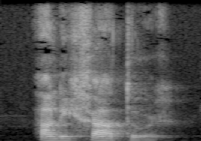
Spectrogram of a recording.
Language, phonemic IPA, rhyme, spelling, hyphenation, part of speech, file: Dutch, /ˌɑ.liˈɣaː.tɔr/, -aːtɔr, alligator, al‧li‧ga‧tor, noun, Nl-alligator.ogg
- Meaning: alligator, crocodilian of the genus Alligator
